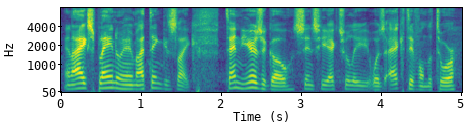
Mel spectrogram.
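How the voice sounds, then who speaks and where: A man giving expert analysis on a pool match as co-commentator, explaining shots in a measured way with casual fillers. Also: a little high, steady tone, a little hiss or hum. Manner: explanatory, measured, uses fillers like "you know".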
